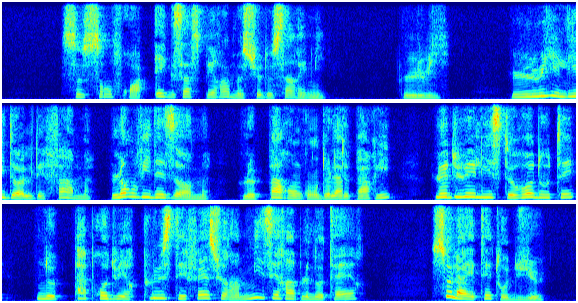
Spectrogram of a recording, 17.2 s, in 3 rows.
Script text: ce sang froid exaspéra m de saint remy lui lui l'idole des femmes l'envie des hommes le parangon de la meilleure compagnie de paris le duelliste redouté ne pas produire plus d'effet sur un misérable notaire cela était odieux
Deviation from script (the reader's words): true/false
true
